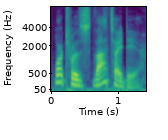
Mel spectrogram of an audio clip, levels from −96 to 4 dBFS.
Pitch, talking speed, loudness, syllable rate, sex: 150 Hz, 170 wpm, -17 LUFS, 3.9 syllables/s, male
